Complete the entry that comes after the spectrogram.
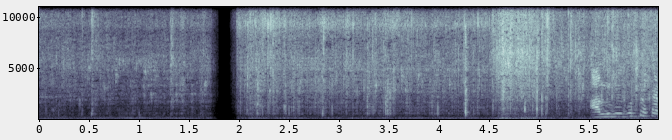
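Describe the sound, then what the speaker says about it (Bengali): Fresh river fish sizzle in oil over a damp, smoky clay wood-fired stove, with a continuous crackling fry and a brief dropout, and a short voice-like sound near the end. "আলু বেগুনটা কাটতে কাটতে মাছগুলো ভাজা হয়ে গেছে।"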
